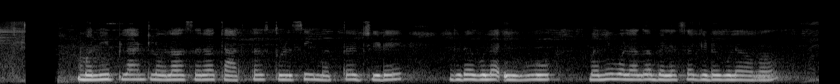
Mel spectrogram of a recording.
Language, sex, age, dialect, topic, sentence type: Kannada, female, 18-24, Northeastern, agriculture, statement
